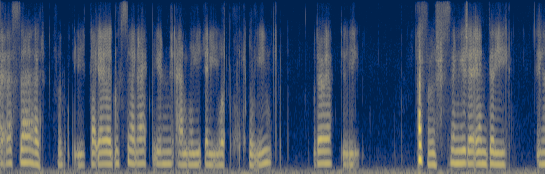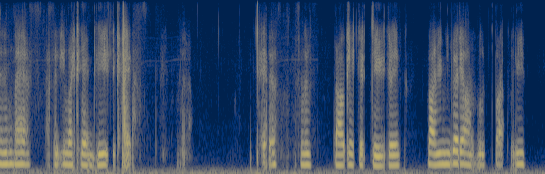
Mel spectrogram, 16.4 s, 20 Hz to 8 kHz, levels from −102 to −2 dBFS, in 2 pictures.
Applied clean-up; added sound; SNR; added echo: neural diffusion model UNIVERSE++.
